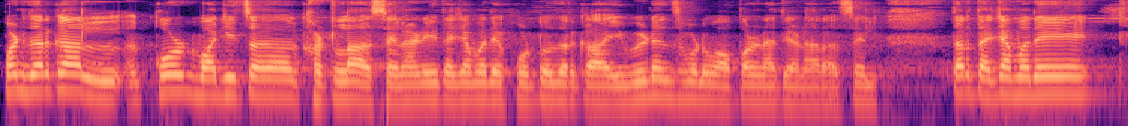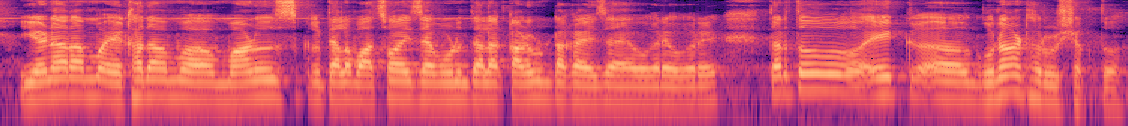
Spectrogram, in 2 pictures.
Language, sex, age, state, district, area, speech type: Marathi, male, 60+, Maharashtra, Palghar, rural, spontaneous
